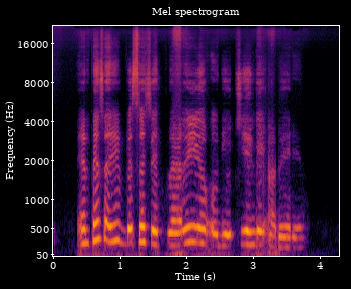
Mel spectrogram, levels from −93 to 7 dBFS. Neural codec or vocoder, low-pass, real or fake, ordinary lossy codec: codec, 44.1 kHz, 2.6 kbps, DAC; none; fake; none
